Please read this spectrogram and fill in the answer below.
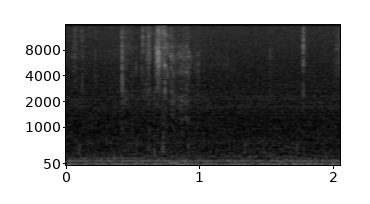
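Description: Faint rustles and light scrapes of a trading card being slid into a clear plastic sleeve and rigid plastic toploader, a few small crinkles about half a second in, over a steady low hum.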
